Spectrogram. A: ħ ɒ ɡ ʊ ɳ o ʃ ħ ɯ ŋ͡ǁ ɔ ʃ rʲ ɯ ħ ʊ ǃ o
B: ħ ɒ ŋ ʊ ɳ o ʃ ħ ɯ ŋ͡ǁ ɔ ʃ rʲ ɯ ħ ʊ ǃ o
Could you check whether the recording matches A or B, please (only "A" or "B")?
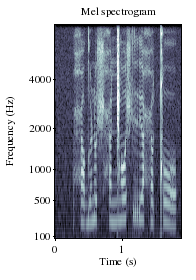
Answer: A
